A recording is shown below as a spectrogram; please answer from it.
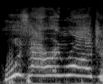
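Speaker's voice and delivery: high-pitched, incredulous punchline; amazed storyteller's climax; astonished reveal. Acted. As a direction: land the reveal high, in disbelief.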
